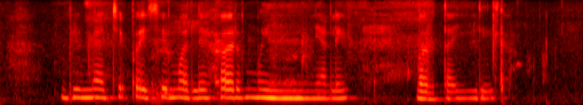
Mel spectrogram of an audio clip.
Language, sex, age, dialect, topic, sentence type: Marathi, female, 25-30, Varhadi, banking, question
